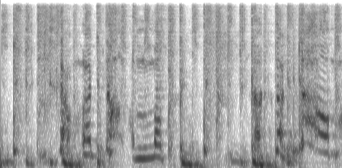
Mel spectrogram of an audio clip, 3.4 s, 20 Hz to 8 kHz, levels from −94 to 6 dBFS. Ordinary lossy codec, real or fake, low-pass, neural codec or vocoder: none; fake; 7.2 kHz; codec, 16 kHz, 8 kbps, FunCodec, trained on LibriTTS, 25 frames a second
